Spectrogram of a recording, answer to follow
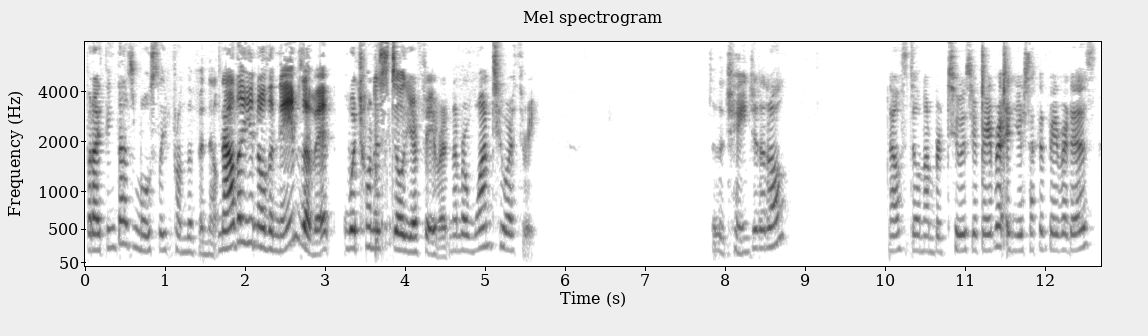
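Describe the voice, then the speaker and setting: A woman's voice: fairly high pitch, brisk, pauses often. A woman chats casually and expressively to the camera in a small room at home. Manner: chatty, expressive. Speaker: host of a candle review video, mother.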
